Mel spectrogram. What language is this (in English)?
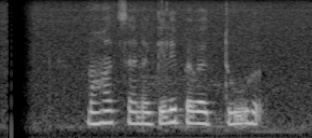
Sinhala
